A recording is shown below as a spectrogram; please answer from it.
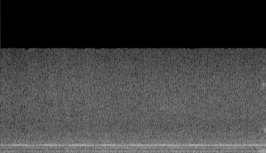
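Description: Steady background noise, an even rushing haze with a thin, high, steady whine running through it.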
